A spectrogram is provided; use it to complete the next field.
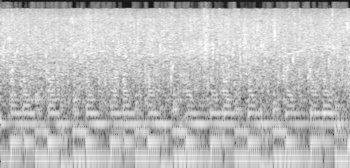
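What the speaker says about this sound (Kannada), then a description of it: "ಆಗ ಕೂಡ ಮಳೆ ತುಂಬಾ ಬರ್ತಾನೆ ಇತ್ತು" Heavy rain pours down during a storm near a cave, a dense, steady, loud hiss of falling water that continues unbroken with no voices.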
